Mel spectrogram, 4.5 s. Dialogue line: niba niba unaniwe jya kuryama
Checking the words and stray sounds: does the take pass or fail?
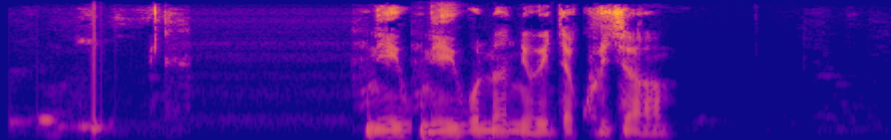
pass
